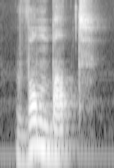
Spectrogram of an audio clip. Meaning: wombat
- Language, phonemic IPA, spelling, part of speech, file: Dutch, /ˈʋɔm.bɑt/, wombat, noun, Nl-wombat.ogg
